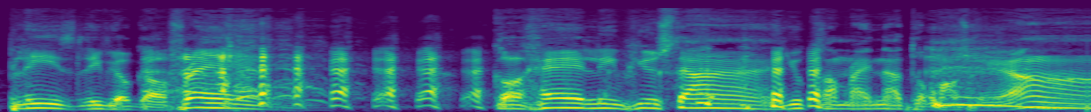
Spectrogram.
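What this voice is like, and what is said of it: Put-on French Canadian accent. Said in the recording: “French people love that. When you do that, when you do that voice... French Canadians.”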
